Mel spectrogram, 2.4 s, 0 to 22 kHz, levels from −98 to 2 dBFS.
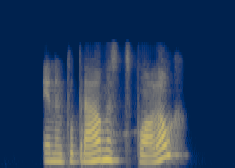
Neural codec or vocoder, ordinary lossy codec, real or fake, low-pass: codec, 16 kHz, 0.5 kbps, X-Codec, HuBERT features, trained on general audio; none; fake; none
